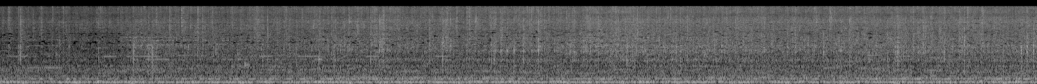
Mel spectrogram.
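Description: Octopus tentacles frying in hot oil in a pan: a steady sizzle that grows louder over the first couple of seconds as the pieces go in, then holds. The tentacles are being seared to brown and crisp in oil hot enough to fry rather than stew.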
